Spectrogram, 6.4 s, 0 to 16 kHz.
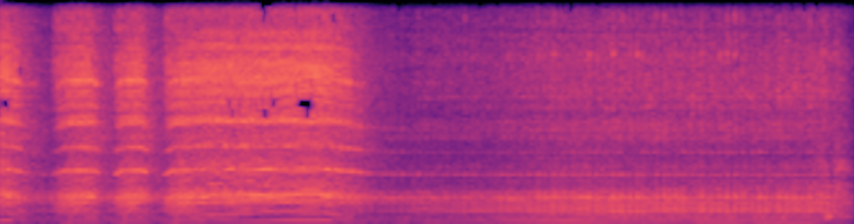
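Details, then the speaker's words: Irvine 40 MkII 1980s ABC Schnuerle glow engine, 10x6 Master Airscrew prop, 7% nitro 20% oil fuel; crisp two-stroke buzz blips up and down, then steady clean high-speed scream, no sag or misfire, about 12,300 rpm after needle tuning; normal run. "I really enjoyed that that was a joy to run it was lovely"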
